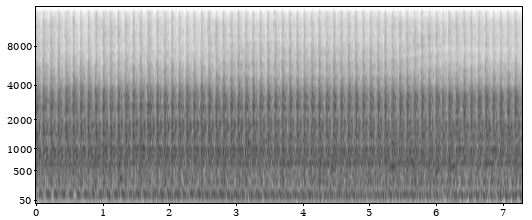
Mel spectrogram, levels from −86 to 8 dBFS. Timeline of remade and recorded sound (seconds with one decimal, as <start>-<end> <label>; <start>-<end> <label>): 0.0-1.7 remade; 1.7-6.1 recorded; 6.1-7.3 remade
